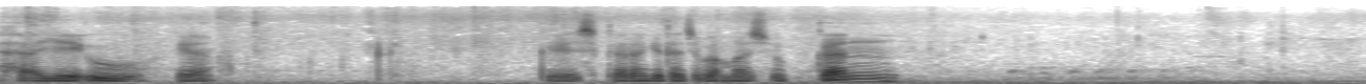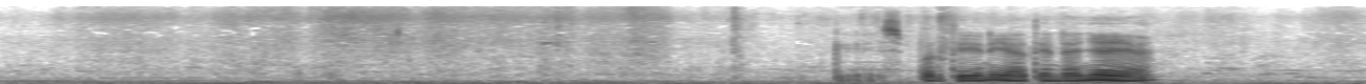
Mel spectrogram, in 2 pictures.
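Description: A man speaks briefly in short bursts close by.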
